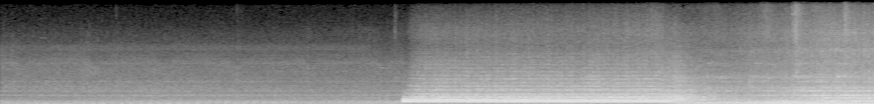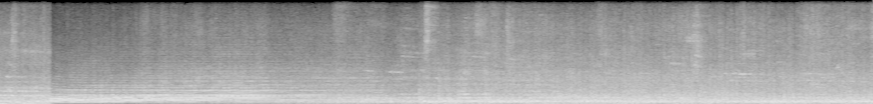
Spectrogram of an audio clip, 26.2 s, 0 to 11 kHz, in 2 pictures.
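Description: Freight train led by two GE diesel-electric locomotives (ES44AC and C40-9W) approaching, its engines rumbling, then the lead locomotive's air horn sounding loud chords about six seconds in. It sounds again around fourteen seconds, dropping slightly in pitch as the locomotive passes. After that the intermodal cars roll by with steady wheel noise and clickety-clack over the rail joints.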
